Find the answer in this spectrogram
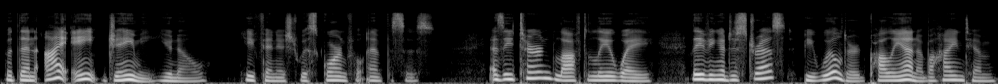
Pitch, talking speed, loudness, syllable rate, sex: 195 Hz, 145 wpm, -18 LUFS, 5.0 syllables/s, female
